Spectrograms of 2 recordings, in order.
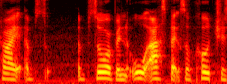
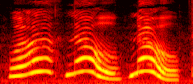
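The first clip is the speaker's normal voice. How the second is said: shocked refusal; 10 semitones higher, much slower than usual. Acted.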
